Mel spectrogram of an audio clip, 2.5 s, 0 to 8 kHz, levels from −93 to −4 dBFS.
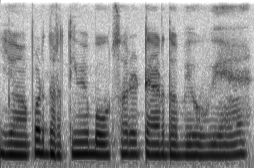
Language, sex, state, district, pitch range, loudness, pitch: Hindi, male, Uttar Pradesh, Shamli, 150-165 Hz, -13 LUFS, 155 Hz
